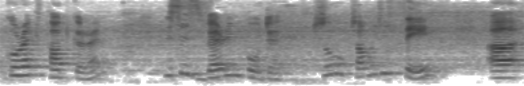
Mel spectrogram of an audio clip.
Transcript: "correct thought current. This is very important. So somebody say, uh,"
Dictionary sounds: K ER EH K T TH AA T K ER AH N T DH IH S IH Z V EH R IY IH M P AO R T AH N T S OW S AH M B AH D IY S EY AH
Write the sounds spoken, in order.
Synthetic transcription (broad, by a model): K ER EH K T T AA T K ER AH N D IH S IH Z V EH R IY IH M P AO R T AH N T S OW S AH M AH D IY S EY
